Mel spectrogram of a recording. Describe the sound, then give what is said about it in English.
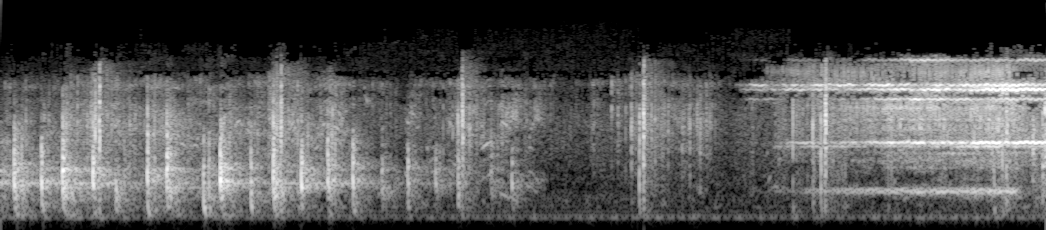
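After several seconds of shuffling footsteps and clatter, a telephone starts ringing with a steady, trilling electronic bell that keeps going, fairly loud, until the end; it is Captain Hansen calling in. “Adler, Captain Hansen's calling in on the other phone.”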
